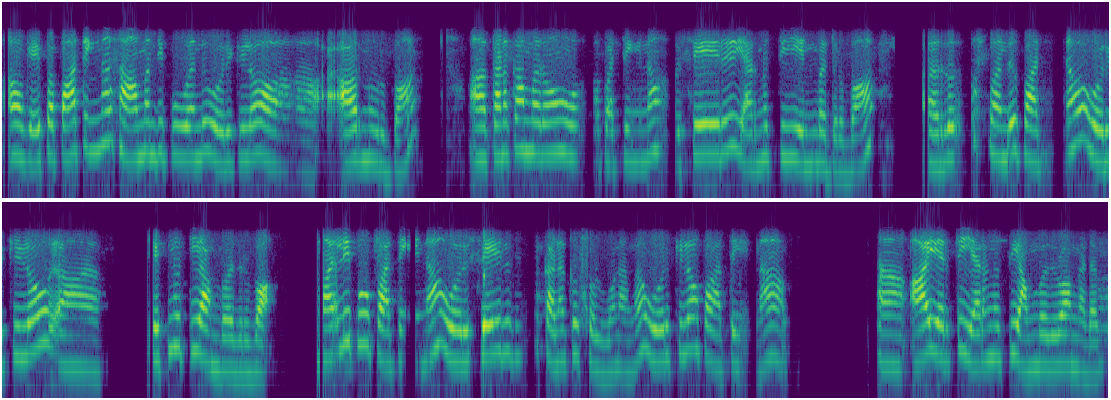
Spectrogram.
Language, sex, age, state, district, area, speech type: Tamil, female, 30-45, Tamil Nadu, Chennai, urban, conversation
